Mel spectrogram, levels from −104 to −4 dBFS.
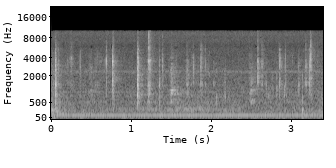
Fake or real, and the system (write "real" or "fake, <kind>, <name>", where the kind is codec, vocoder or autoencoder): real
